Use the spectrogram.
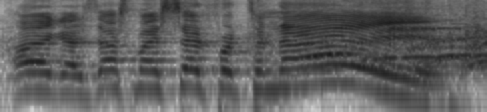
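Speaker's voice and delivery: high, loud, slow final word; shouted sign-off. Real, not acted. Comic closes set to cheering crowd, shouted. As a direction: holler it out to the crowd, ending stretched.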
